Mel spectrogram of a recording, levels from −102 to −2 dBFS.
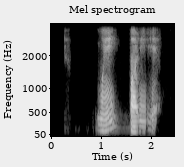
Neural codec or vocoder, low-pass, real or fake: none; 3.6 kHz; real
